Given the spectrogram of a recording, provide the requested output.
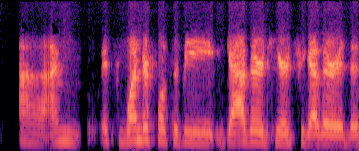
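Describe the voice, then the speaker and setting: This is a woman speaking at a medium pitch. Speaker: moderator and tech support. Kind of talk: online meeting moderation. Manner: fast; animated.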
